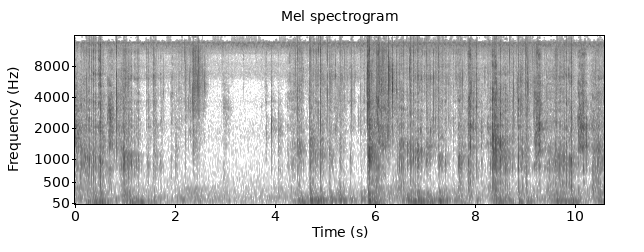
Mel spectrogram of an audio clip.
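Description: A utility knife blade scrapes a solid, dry yellow bar of soap, pushing crunchy shavings off onto a pile. Dense, bright crunching and scratching bursts come in quick runs, with a quieter lull around the third and fourth seconds and a sharper, louder scrape near the sixth second.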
